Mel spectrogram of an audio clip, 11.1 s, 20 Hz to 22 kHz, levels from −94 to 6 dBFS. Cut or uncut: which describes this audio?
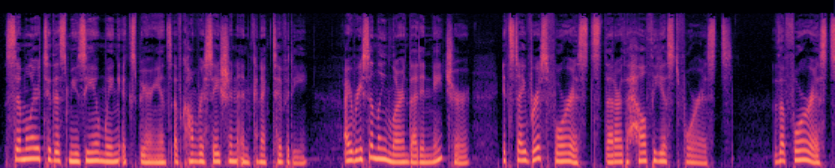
uncut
